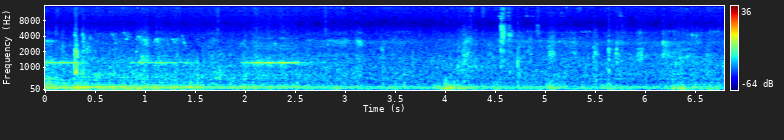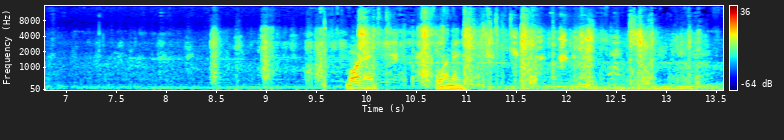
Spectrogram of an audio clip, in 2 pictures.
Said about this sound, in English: Big excitement. A little fluffy dog who really wanted to come over and sniff me.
